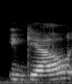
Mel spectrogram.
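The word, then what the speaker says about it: Eigel: looks like we have igel and i'm going to spell it because i'm not sure if i'm saying that correctly e-i-g-e-l it's igol can you hear me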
